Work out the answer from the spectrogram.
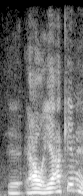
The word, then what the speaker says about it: Alekhine: And for that matter, Alyakin was reading Greco's. Alyakin is how you pronounce Alekhine, by the way.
